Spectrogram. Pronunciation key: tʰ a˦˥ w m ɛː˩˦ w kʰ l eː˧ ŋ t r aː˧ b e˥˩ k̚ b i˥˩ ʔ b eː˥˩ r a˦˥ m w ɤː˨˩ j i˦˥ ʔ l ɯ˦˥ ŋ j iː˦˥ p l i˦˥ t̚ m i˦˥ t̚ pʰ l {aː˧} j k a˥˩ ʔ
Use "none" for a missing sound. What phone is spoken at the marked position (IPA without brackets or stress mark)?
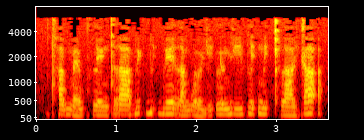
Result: aː˧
